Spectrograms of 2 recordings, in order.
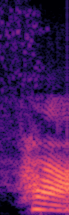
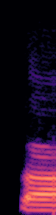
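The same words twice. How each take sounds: First: সা with a sharp s; wrong hard sa. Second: সা softened to a th-like sound; soft sa. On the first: Teacher showing the mistake to avoid, hard সা. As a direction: hiss the start of সা like a plain s. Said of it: "তাহলে ভুল হয়ে যাবে". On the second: Teacher showing how it is read, soft সা. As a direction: say সা lightly from the tongue tip. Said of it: "আমি নরম করে পড়ছি". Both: Shown as a demonstration.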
